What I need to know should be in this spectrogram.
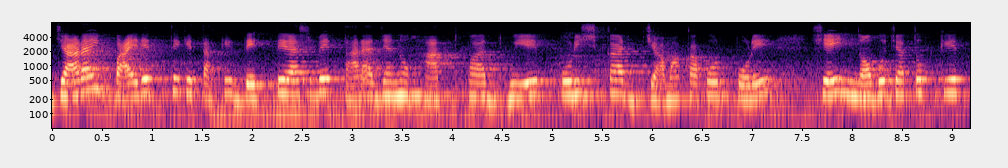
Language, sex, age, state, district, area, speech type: Bengali, female, 30-45, West Bengal, Paschim Bardhaman, urban, spontaneous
